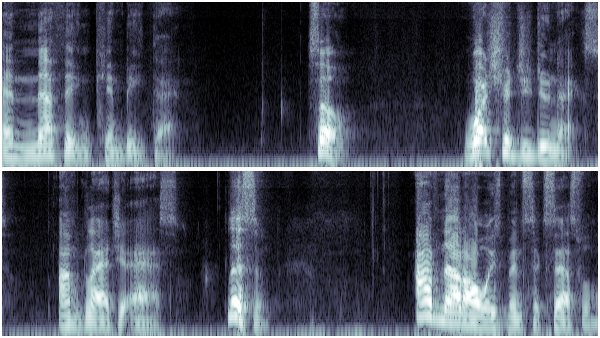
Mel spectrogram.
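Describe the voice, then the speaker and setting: Lively in intonation and fairly high in pitch, a man speaks with long, frequent pauses and big swings in loudness on a very clean recording with a silent background. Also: fairly slow pace. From US South, rural Georgia. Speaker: business coach. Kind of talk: virtual keynote speech. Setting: virtual summit recording. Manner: animated.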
